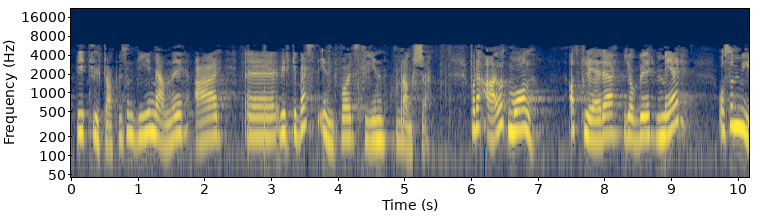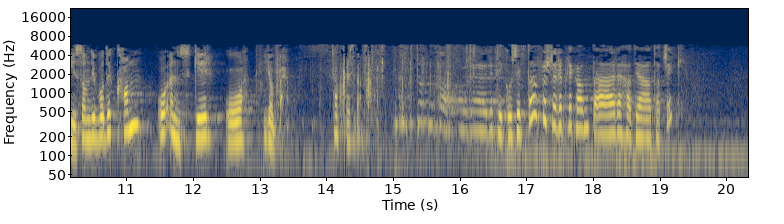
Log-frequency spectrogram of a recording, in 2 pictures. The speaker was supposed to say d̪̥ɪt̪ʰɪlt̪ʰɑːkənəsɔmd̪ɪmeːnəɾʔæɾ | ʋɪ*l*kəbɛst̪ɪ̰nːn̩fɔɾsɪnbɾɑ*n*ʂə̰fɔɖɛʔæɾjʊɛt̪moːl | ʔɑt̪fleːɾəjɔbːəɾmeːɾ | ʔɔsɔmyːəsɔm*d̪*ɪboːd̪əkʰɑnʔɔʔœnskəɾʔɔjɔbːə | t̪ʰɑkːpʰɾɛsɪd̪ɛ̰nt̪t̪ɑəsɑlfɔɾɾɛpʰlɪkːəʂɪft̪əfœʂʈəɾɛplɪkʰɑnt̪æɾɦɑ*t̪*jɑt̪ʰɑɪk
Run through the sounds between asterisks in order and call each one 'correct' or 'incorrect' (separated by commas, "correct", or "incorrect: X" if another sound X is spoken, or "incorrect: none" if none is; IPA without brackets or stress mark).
incorrect: ɾ, incorrect: ŋ, correct, incorrect: d̪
